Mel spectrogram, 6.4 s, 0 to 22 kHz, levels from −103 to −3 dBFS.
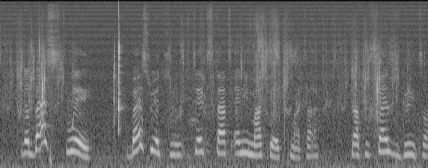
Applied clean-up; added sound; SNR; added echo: none; Hands; 1 dB; none.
